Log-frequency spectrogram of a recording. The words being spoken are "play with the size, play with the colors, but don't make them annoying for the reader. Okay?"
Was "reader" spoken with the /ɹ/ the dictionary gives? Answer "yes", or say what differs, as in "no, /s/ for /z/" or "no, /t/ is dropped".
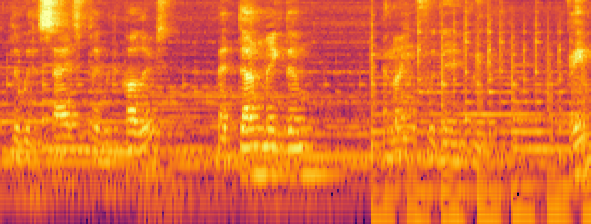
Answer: no, /w/ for /ɹ/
